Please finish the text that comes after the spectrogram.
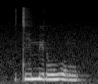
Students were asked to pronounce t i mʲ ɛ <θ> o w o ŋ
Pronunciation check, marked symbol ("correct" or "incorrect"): incorrect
